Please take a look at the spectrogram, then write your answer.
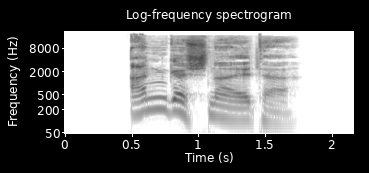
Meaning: inflection of angeschnallt: 1. strong/mixed nominative masculine singular 2. strong genitive/dative feminine singular 3. strong genitive plural
- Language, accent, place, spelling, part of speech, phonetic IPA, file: German, Germany, Berlin, angeschnallter, adjective, [ˈanɡəˌʃnaltɐ], De-angeschnallter.ogg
